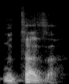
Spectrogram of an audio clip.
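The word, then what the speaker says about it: מצה: So it's spelled MATAZAH. That's Matazh. That's unleavened bread. Mutaza ya. I mean mutaza.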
